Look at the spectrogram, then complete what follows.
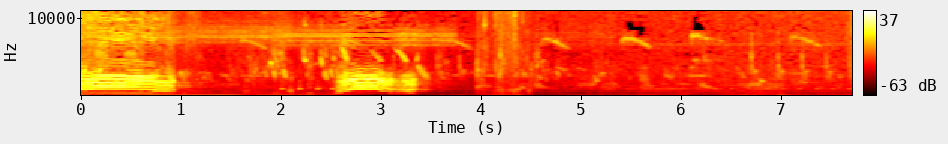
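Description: Jackal giving two loud warning calls at a wild dog near its den: the first at the start, sliding slightly down in pitch, the second about two and a half seconds later, rising and then falling. Faint high bird chirps follow.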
